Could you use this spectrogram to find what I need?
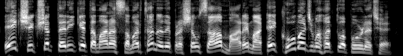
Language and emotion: Gujarati, happy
